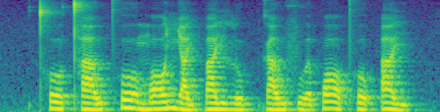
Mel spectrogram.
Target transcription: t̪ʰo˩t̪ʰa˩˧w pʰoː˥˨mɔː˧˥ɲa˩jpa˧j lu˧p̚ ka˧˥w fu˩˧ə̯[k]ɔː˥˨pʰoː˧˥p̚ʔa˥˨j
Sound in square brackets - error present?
yes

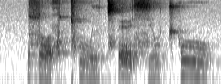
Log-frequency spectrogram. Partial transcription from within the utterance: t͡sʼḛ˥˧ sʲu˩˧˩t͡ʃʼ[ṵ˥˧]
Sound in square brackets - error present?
yes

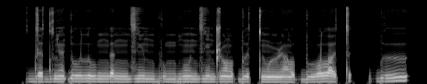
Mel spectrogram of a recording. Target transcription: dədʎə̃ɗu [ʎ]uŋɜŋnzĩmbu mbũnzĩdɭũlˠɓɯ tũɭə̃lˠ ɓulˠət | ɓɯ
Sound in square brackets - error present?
yes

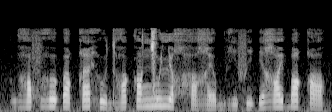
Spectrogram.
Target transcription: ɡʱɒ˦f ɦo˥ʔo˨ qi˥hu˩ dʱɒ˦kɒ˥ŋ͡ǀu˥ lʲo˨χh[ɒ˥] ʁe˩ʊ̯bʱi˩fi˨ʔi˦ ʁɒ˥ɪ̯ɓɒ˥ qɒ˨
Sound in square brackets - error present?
yes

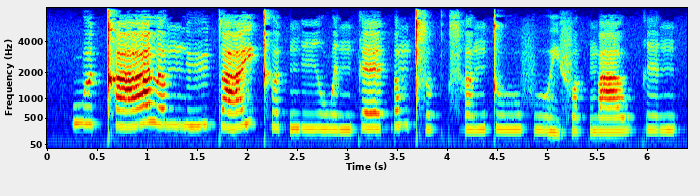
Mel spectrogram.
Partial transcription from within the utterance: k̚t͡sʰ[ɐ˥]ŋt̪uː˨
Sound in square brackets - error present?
yes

